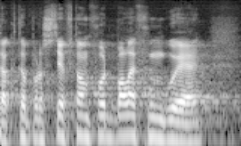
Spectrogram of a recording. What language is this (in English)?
Czech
